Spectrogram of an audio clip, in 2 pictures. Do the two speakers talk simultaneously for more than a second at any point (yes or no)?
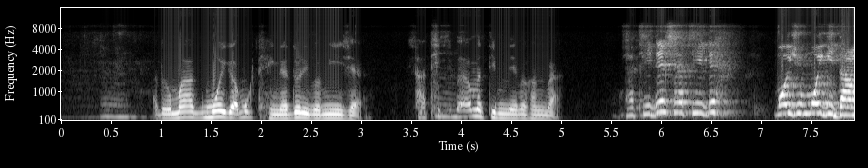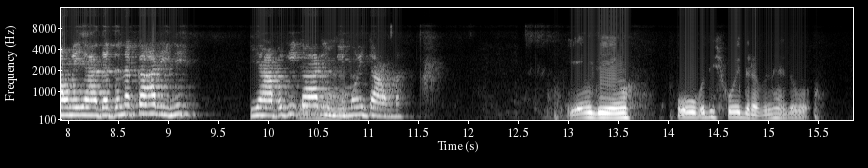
no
